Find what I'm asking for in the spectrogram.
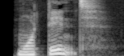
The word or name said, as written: mordent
